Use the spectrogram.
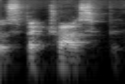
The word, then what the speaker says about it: spectroscopy: There we go, spectroscopy. That's how you pronounce it.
